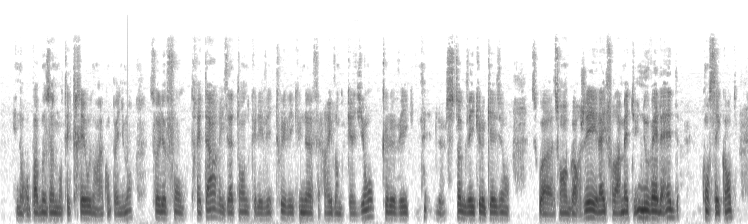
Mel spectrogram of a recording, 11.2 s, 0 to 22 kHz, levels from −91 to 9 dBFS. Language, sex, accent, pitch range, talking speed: French, male, French, 100-110 Hz, 245 wpm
